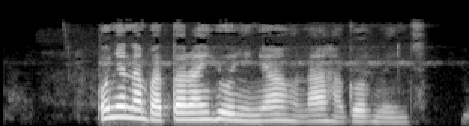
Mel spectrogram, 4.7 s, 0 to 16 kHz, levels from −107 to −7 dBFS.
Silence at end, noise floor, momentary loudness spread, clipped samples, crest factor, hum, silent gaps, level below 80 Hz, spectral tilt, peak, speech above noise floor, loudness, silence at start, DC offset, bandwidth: 0.65 s; -70 dBFS; 13 LU; under 0.1%; 18 dB; none; none; -70 dBFS; -6 dB/octave; 0 dBFS; 54 dB; -16 LUFS; 1 s; under 0.1%; 8 kHz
